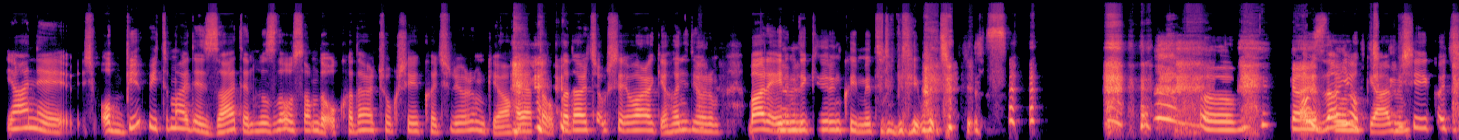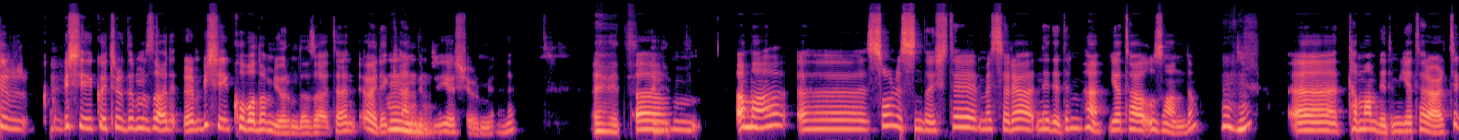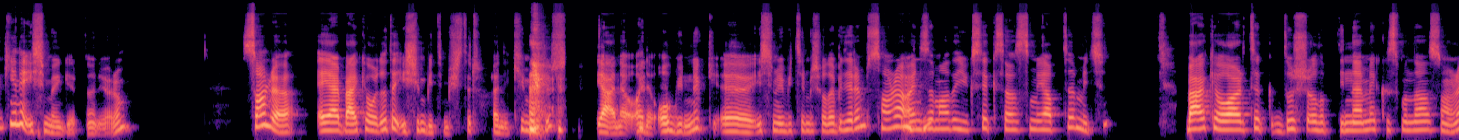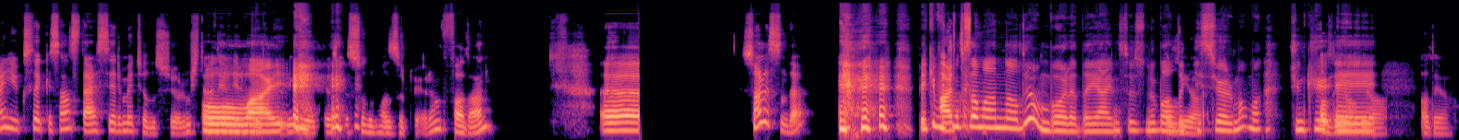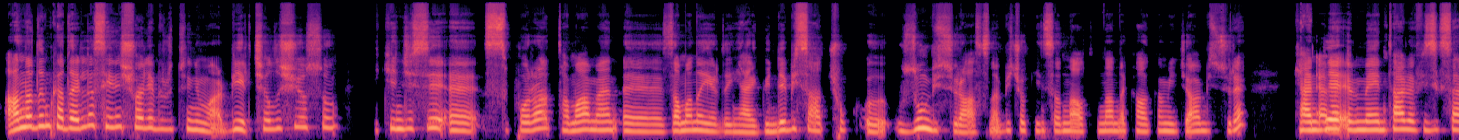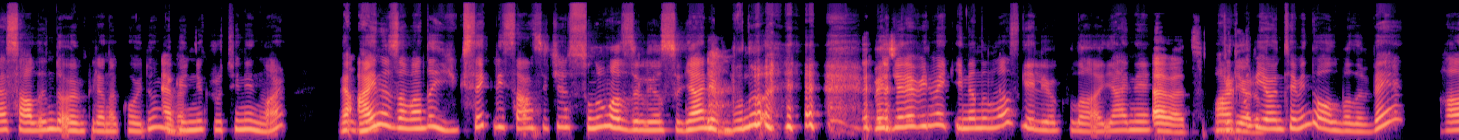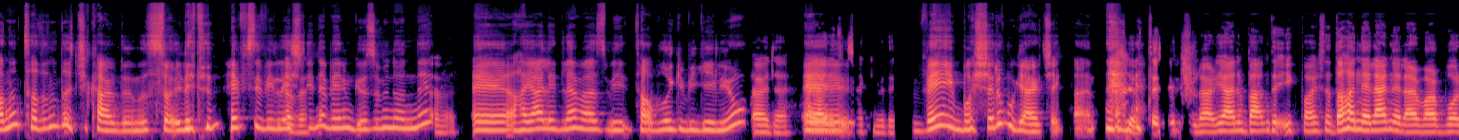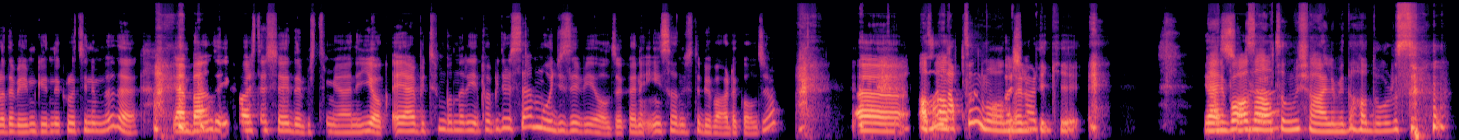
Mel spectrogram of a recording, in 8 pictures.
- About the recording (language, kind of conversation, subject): Turkish, podcast, Zamanınızı daha iyi yönetmek için neler yaparsınız?
- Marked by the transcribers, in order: chuckle; laughing while speaking: "kıymetini bileyim açıkçası"; chuckle; chuckle; joyful: "Imm"; chuckle; chuckle; chuckle; chuckle; laugh; other background noise; laughing while speaking: "bunu"; chuckle; joyful: "biliyorum"; laughing while speaking: "söyledin"; stressed: "ve"; laughing while speaking: "Evet, teşekkürler"; chuckle; chuckle; chuckle; chuckle; laughing while speaking: "doğrusu?"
